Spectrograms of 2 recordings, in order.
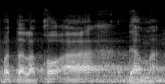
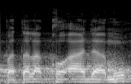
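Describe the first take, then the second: First: The name ends with an 'a' vowel. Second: The name ends with an 'u' vowel. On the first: The words come to Adam. "kalau dibaca Adama ... nanti Adama jadi maf'ul" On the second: Adam is the one who receives the words. "Kalau dibaca Adamu, Adam jadi fa'il"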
